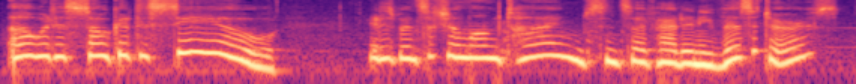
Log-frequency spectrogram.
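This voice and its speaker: A man voicing the ghost of a frail old woman in a horror story, speaking sweetly and politely in a high, gentle voice. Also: expressive, moderate pace. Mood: welcoming. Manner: sweet, gracious.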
